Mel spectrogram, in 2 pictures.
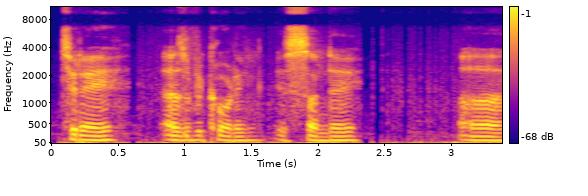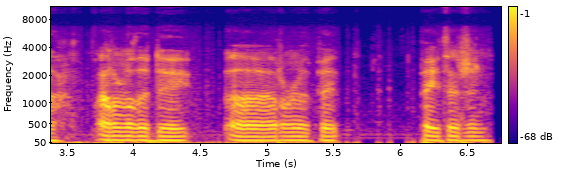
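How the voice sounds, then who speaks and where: A man's voice: deep voice, level tone, moderate pace, pushed and bright, slight background noise. A young man hosting a podcast in casual mukbang chat, sniffling and talking while he slurps noodles. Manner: chatty, talks while eating and slurping noodles. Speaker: podcast host.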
